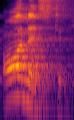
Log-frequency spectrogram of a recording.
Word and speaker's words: honest: vowel sound okay because h is silent excuse me and that is why sound i am so again we will use an air then honest h honest enable we will call it honest so o again o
